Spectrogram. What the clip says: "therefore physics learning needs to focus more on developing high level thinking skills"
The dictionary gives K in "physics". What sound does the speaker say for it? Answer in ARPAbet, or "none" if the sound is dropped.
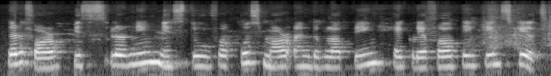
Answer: none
